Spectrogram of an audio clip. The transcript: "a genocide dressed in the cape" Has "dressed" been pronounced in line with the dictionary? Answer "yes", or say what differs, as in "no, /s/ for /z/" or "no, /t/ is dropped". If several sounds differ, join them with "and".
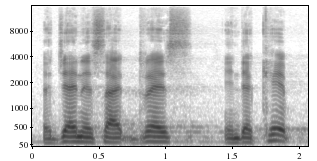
no, /t/ is dropped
